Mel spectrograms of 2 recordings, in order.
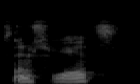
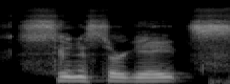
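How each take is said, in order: First: It is said at a quieter volume. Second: It is said at a louder volume.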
